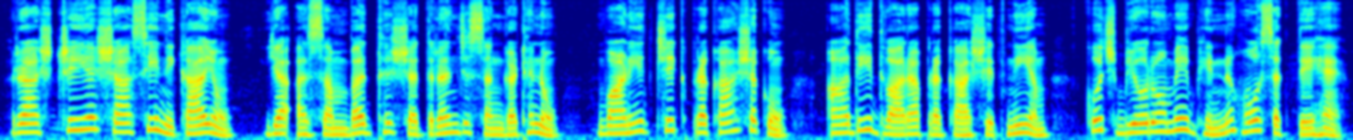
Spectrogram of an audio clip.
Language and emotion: Hindi, neutral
